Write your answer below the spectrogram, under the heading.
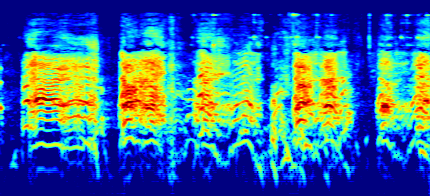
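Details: Small farm dog, described as crazy with a Napoleon complex, screaming like a gremlin: five long harmonic wailing bursts, each roughly half a second to a second, with wavering pitch and short gaps between them.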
